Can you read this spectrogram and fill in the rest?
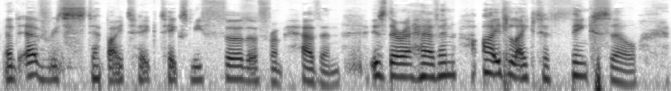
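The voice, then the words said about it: Dramatic, gloomy imitation of a singer. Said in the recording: “he has this very dramatic voice.”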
